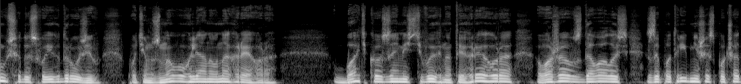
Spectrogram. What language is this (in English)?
Ukrainian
